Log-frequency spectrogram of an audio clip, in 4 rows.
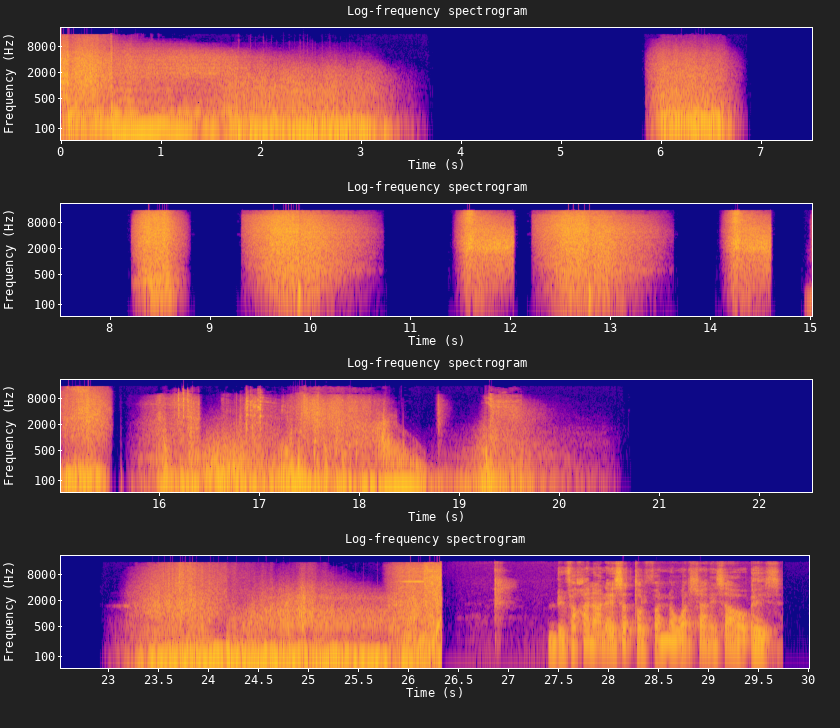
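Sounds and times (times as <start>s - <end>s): deep rumbling boom: 0.0s - 3.5s, 23.4s - 25.9s.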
